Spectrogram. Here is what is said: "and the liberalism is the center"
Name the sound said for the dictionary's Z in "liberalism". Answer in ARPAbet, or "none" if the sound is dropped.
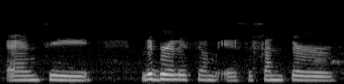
S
